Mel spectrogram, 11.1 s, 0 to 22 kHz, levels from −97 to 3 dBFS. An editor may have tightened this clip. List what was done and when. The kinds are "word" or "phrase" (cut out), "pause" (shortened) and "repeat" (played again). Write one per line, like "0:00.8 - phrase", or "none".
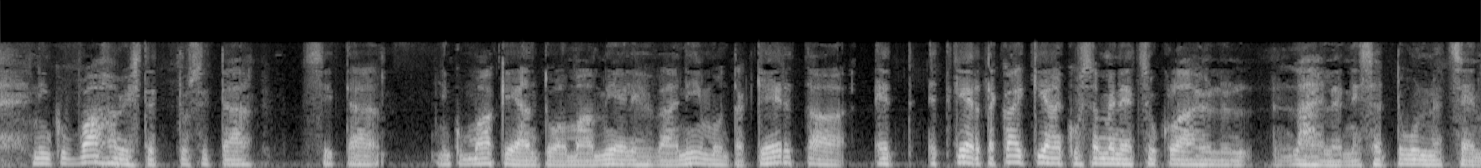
none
